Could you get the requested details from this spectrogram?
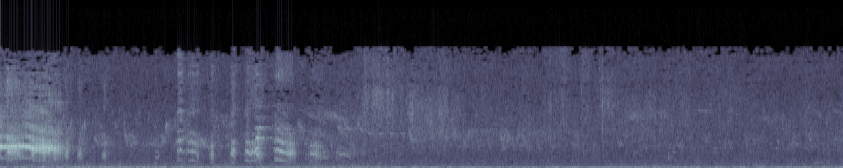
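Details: A common tern in Moscow gives harsh, grating calls in a quick burst over the first three seconds, then falls quiet, with a steady low hum throughout.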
